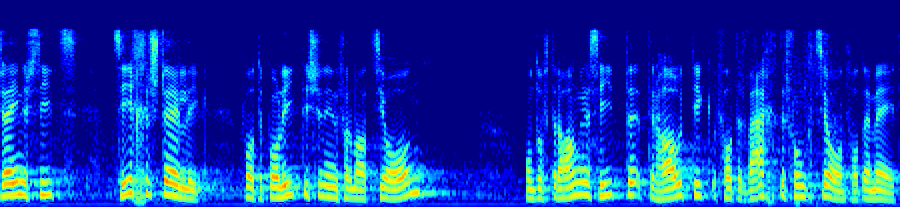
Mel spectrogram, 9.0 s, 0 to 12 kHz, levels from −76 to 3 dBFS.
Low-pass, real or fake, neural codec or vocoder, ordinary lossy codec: 7.2 kHz; real; none; none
